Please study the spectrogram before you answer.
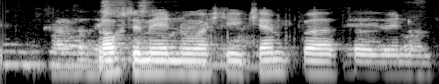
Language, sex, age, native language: Icelandic, male, 13, Icelandic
